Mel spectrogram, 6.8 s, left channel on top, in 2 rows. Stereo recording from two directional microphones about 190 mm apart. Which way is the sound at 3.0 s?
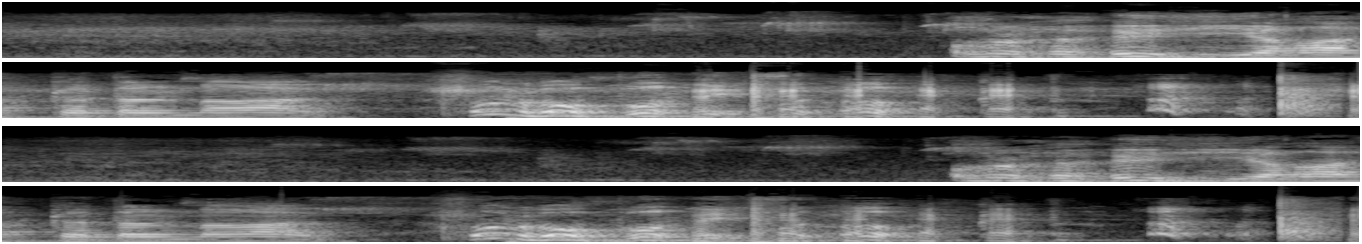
35° left (ahead or behind).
